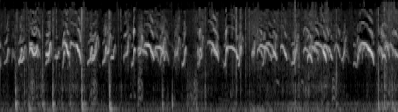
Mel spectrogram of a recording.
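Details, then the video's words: Crowd of baby chicks giving loud, high, piercing peeps, each note sliding up then down, packed closely together with light tapping in the background. "Baby "Chicks Chirping" Sound"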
